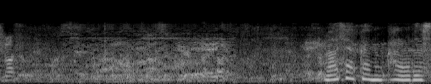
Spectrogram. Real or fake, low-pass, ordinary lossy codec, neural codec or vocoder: fake; 7.2 kHz; Opus, 16 kbps; codec, 16 kHz, 4 kbps, FreqCodec, larger model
